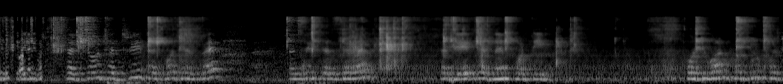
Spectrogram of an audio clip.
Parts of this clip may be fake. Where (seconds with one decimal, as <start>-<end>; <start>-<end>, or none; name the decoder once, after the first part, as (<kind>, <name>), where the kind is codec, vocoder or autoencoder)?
1.4-2.1 (vocoder, Vocos); 3.0-7.8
